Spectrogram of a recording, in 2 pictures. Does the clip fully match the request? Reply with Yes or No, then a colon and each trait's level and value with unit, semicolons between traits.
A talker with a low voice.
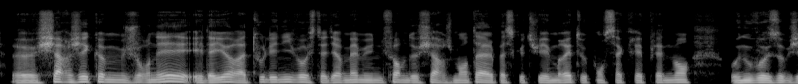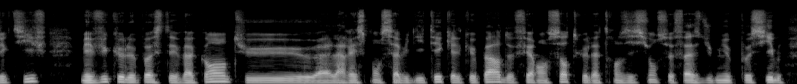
Yes: very low, 95 Hz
